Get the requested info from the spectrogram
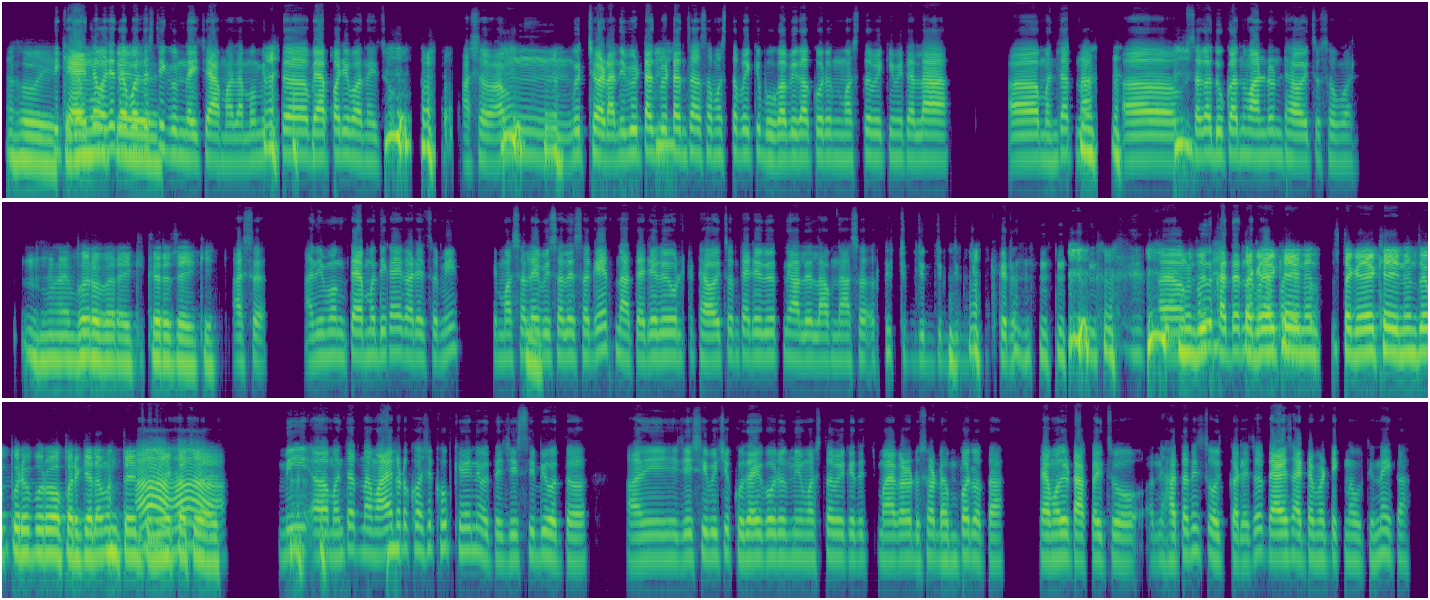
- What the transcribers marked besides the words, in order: laugh; chuckle; chuckle; chuckle; tapping; laughing while speaking: "म्हणजे सगळ्या खेळण्या सगळ्या खेळण्यांचा … तुम्ही एकाच वेळेस"; chuckle; chuckle; unintelligible speech
- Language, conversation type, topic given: Marathi, podcast, तुझे पहिले आवडते खेळणे किंवा वस्तू कोणती होती?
